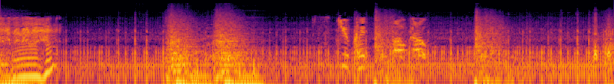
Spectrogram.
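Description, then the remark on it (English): A chainsaw roars loudly, revving in uneven bursts as it saws the Nintendo logo in half, with sharp crackling impacts and a brief spoken voice over the din. “Sawing the Nintendo logo in half.”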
